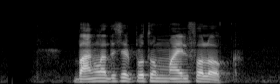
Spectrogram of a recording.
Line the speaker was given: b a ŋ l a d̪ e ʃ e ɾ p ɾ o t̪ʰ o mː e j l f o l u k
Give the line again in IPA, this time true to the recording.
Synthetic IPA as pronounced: b a ŋ l a d̪ e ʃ e ɾ p ɾ o t̪ʰ o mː a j l f ɔ l o k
